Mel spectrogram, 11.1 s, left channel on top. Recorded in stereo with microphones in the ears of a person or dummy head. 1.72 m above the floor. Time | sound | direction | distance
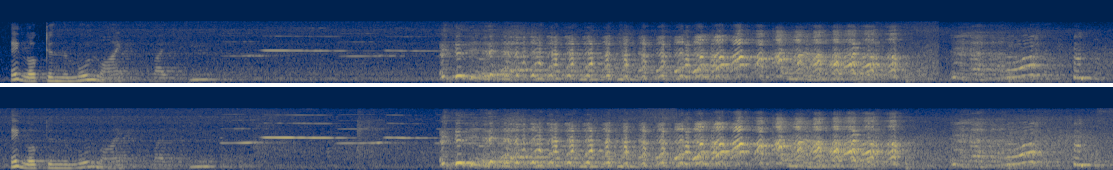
0.1 | a woman speaking | centre (ahead or behind) | 0.6 m
2.2 | a flute | 45° right (ahead or behind) | 1.5 m
4.4 | laughter | 5° right (ahead or behind) | 0.7 m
